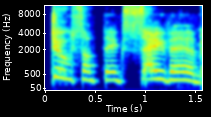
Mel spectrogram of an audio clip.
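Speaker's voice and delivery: mock shout. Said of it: "shouts at Claire".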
